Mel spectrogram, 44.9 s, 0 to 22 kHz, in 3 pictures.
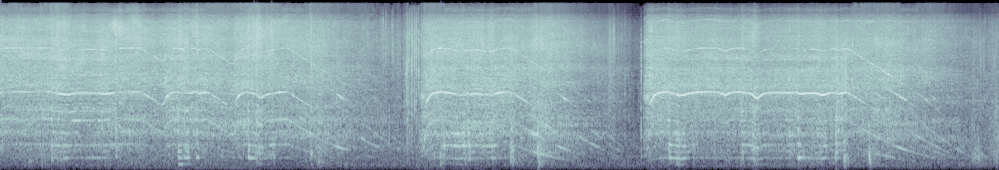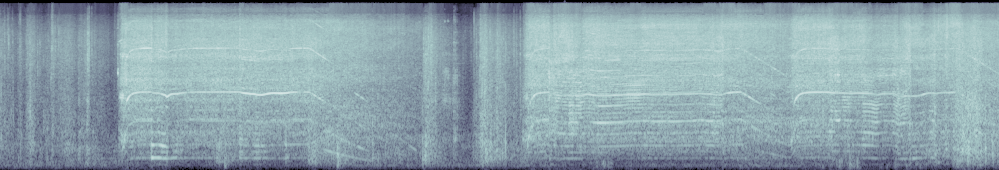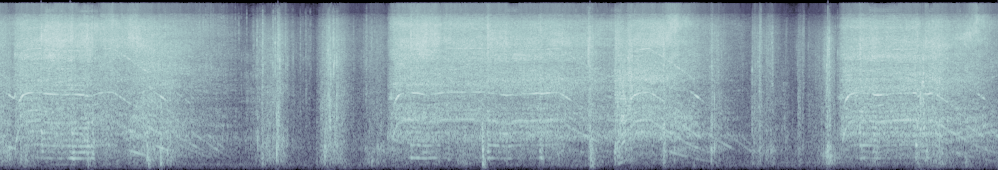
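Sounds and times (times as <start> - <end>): electric chainsaw whine: 0.0 - 15.0, 16.7 - 21.9, 22.8 - 33.8, 35.8 - 41.6, 42.4 - 44.9.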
